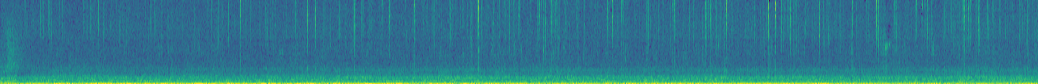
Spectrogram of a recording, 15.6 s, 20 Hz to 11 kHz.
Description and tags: Raw recording of sounds of tadpoles making bubbles recorded with Olympus DS-40 with Sony ECMDS70P.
